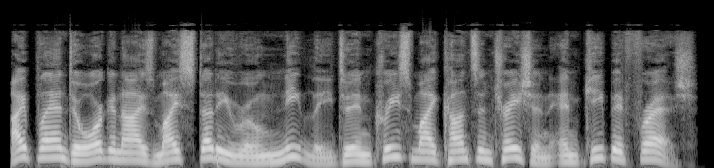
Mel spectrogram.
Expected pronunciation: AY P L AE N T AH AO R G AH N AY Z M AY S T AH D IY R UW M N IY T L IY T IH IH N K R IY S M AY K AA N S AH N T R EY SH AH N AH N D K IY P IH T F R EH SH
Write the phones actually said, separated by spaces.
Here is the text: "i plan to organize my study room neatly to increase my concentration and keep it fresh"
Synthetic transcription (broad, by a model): AY P L AE N T AH AO R G AH N AY Z M AY S T AH D IY R UW M N IY T L IY T IH IH N K R IY S M AY K AA N S AH N T R EY SH AH N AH N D K IY P IH T F R EH SH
